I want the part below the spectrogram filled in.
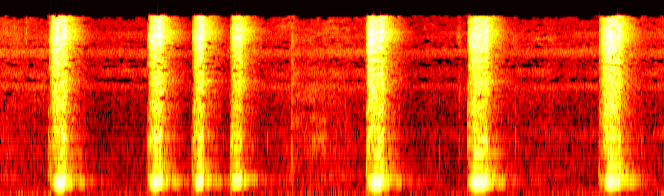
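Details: Yamaha RX-King reed valve after bending loose plate back by hand, mouth-blow test with intake sealed: seven short breathy blows, each a clean steady trumpet-like note; reed valve now sealing properly.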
